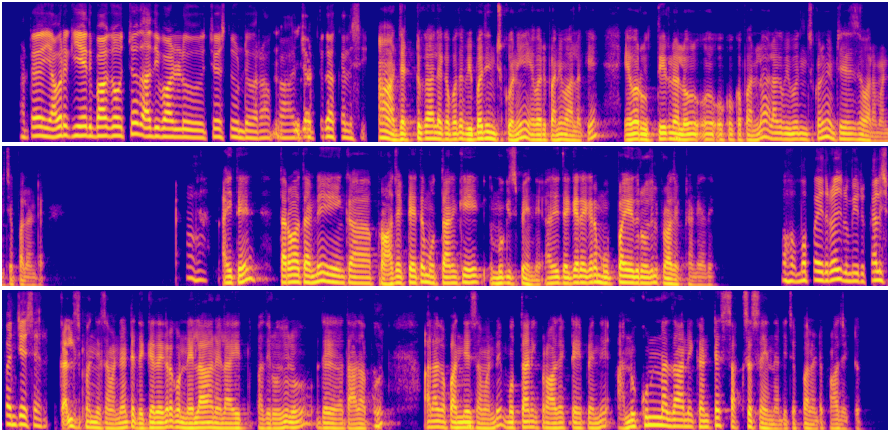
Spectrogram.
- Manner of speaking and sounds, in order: tapping; other background noise
- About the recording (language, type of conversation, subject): Telugu, podcast, నీవు ఆన్‌లైన్‌లో పరిచయం చేసుకున్న మిత్రులను ప్రత్యక్షంగా కలవాలని అనిపించే క్షణం ఎప్పుడు వస్తుంది?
